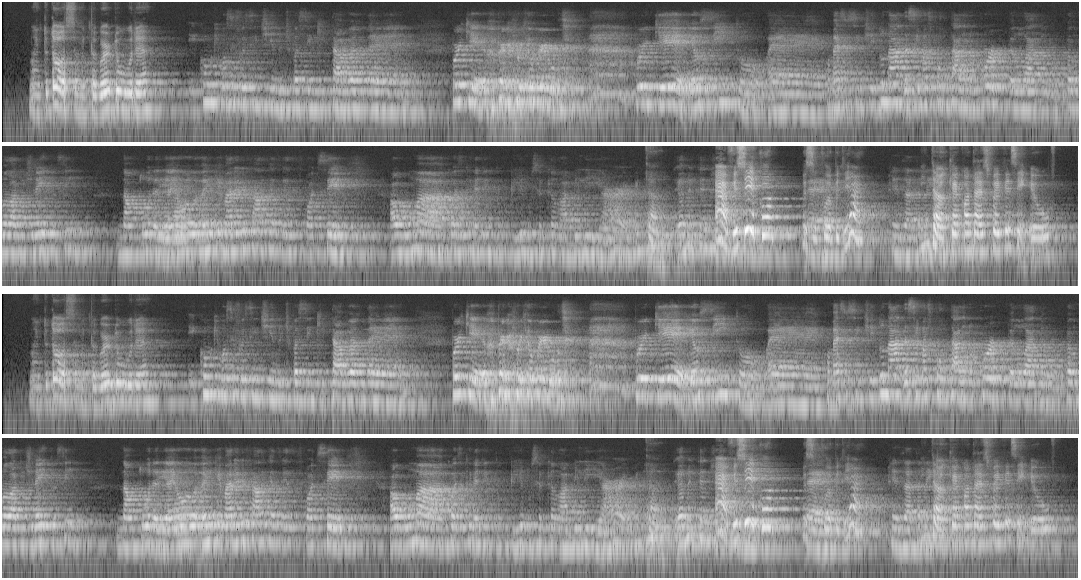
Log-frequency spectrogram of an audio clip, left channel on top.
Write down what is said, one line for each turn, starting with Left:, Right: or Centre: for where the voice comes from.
Left: muito doce, muita gordura.
Right: E como que você foi sentindo, tipo assim, que tava. É... Por quê? <laughs> Per- Por que eu pergunto? <laughs> Porque eu sinto, é, começo a sentir do nada, assim, umas pontadas no corpo pelo lado, pelo meu lado direito, assim, na altura. E aí
Left: Ah,
Right: o Henrique Mara, ele fala que às vezes pode ser alguma coisa querendo entupir, não sei o que lá, biliar. Eu não,
Left: então.
Right: eu não eu não entendo direito,
Left: É a vesícula,
Right: na verdade.
Left: vesícula
Right: É,
Left: biliar.
Right: exatamente.
Left: Então, o que acontece foi que assim, eu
